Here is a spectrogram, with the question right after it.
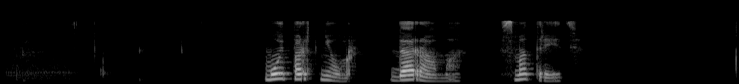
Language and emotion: Russian, neutral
